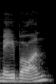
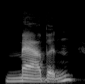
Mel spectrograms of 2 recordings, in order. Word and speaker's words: Mabon: maybon so here in America we're taught to pronounce it maybon the word is actually pronounced mabin uh and the word is part of a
